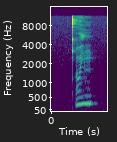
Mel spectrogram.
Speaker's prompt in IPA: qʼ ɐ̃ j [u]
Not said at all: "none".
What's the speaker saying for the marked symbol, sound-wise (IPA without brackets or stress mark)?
ũ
